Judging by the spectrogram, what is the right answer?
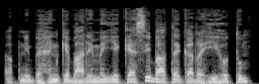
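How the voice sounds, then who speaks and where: A man's voice: fairly low pitch, fairly quick, husky. A man playing a humble, tender elder brother from a poor family in a moral story, with an earnest, emotional delivery. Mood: firm. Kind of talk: dramatised Hindi moral story acting.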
